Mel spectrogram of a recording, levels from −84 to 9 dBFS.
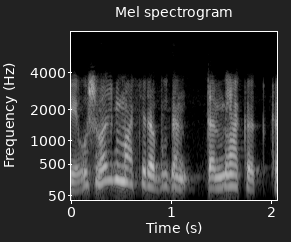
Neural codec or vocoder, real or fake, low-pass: codec, 24 kHz, 0.9 kbps, WavTokenizer, medium speech release version 2; fake; 7.2 kHz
